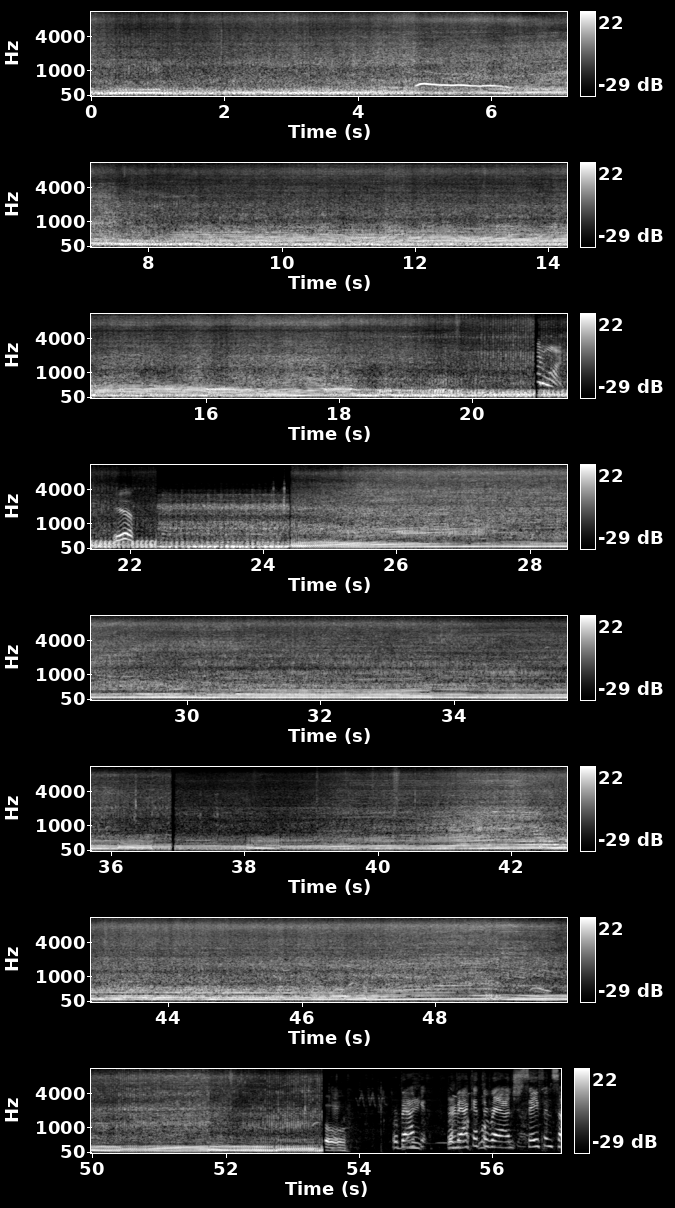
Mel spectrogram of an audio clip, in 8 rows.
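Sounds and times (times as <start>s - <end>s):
mud and water churning: 0.0s - 20.8s, 24.4s - 37.0s, 39.2s - 53.5s
atv engine revving: 0.0s - 53.7s.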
